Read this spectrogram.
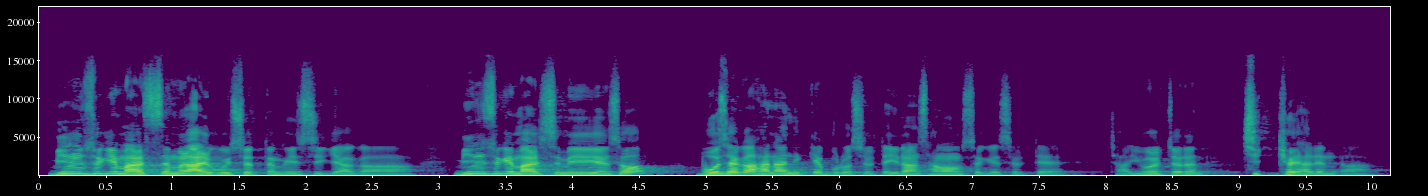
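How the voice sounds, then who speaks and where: A man's voice: high-pitched, sing-song, brisk, hardly any pauses, bright, forceful tone, in a large hall. A male pastor preaching a sermon, asking the congregation questions and repeating key words for emphasis. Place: church sanctuary.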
